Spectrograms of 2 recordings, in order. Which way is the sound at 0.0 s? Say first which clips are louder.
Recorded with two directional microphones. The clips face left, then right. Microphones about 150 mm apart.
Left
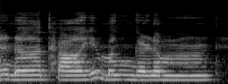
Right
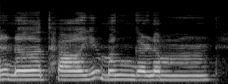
Right 5 dB; 30° right (ahead or behind).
